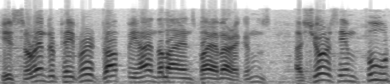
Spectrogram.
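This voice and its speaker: Music plays in the background as a man talks fairly quickly in a high pitch with ordinary pitch variation. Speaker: newsreel narrator. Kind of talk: wartime newsreel narration.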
